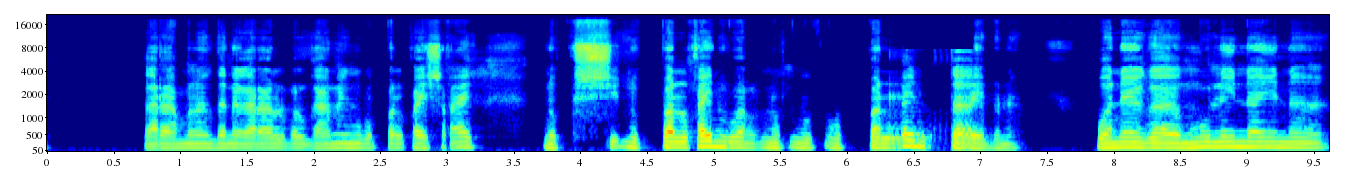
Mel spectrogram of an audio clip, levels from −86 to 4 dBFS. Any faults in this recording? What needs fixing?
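AAC frame loss with concealment between 6.32 and 6.95 s: about 0.34 s of audio is missing, scattered across that span in short gaps, the longest roughly a tenth of a second. The decoder patches each gap from the last good spectrum, producing a smeared, phasey texture. Prevent this with forward error correction or retransmission on the transport carrying the AAC stream.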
